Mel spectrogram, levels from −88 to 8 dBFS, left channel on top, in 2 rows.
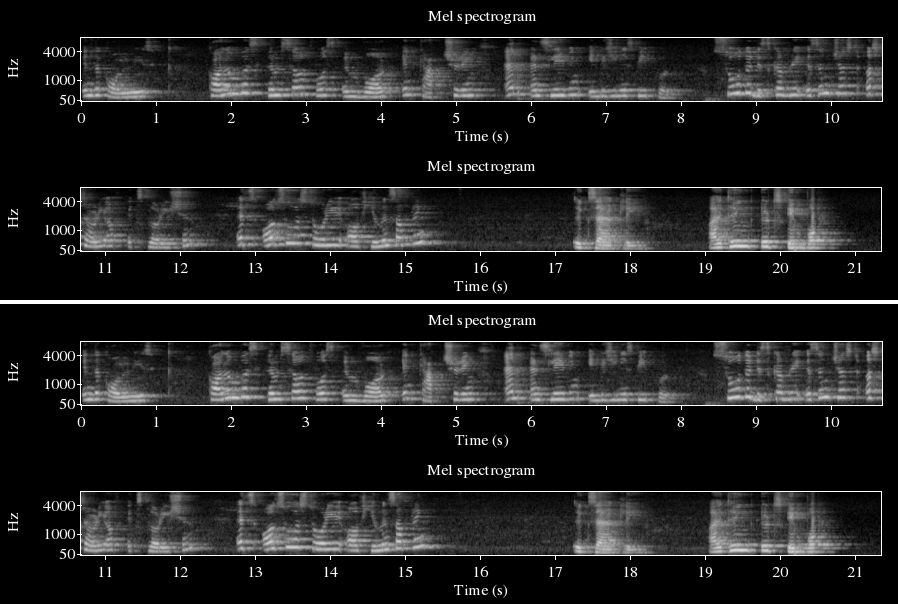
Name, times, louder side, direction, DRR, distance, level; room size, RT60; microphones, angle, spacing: voice 1, 0.0-0.9 1.7-5.2 5.6-7.9 8.4-11.1 11.6-12.2 12.7-15.3, right 2 dB, 75° right, 7 dB, 1.2 m, -22 dB
voice 2, 17.2-18.2 19.0-20.5, equal, 10° left, 3 dB, 0.8 m, -16 dB
16.5 x 14.0 x 3.0 m, 0.68 s
head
